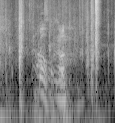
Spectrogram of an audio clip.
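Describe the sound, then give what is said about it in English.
A Christmas cracker being pulled gives a weak, papery pop, with another small snap just before it and a person's voice in between; both bursts are brief. “I think we should open a cracker”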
